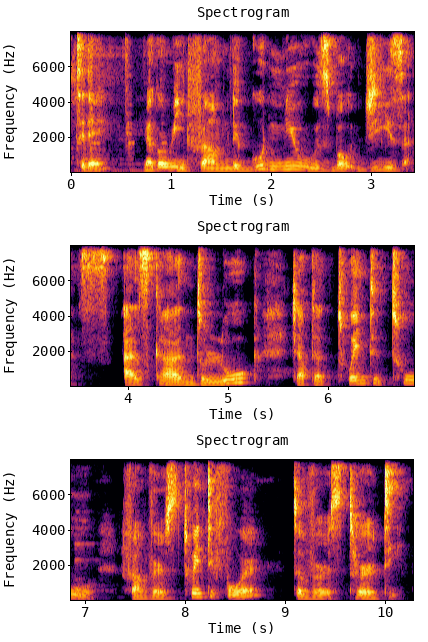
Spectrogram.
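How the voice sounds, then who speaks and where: Low, unhurried Jamaican woman with gravelly edge. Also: expressive, mellow, soft background music. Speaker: host and scripture reader. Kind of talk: devotional reading in Jamaican Patois.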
